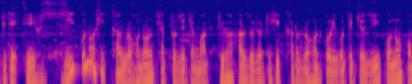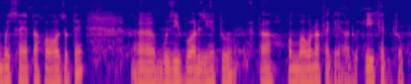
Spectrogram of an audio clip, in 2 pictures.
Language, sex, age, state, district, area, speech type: Assamese, male, 60+, Assam, Goalpara, rural, spontaneous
